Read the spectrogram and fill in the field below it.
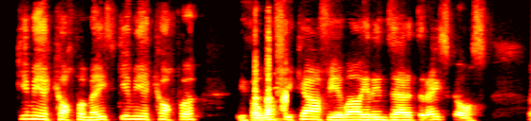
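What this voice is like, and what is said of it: Bad put-on Scouse accent. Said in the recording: “Terrible scout impression,”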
